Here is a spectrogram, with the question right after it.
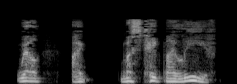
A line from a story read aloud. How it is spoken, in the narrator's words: he stammered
